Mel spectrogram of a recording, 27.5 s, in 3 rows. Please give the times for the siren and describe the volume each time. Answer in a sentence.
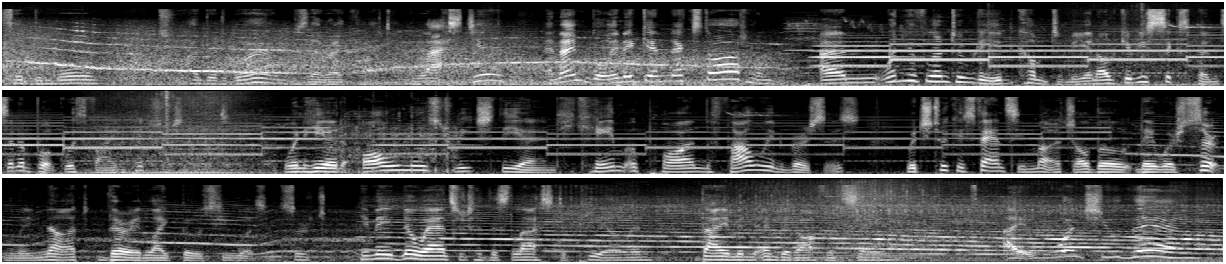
You can hear the siren from 0.0 to 27.4 s, getting quieter then louder.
